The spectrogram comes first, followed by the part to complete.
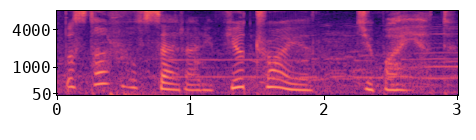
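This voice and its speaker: A woman's voice: mid-range voice, lively intonation, normal speed, noisy background, lightly acted. A woman voicing a composed, playful young noblewoman who narrates her fantasy game adventure in a fan dub. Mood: composed, curious. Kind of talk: first-person scripted narration and dialogue, fan dub.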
